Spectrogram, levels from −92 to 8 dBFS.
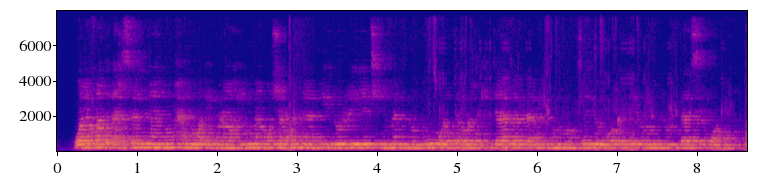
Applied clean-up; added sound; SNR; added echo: neural separator model SepFormer DNS4.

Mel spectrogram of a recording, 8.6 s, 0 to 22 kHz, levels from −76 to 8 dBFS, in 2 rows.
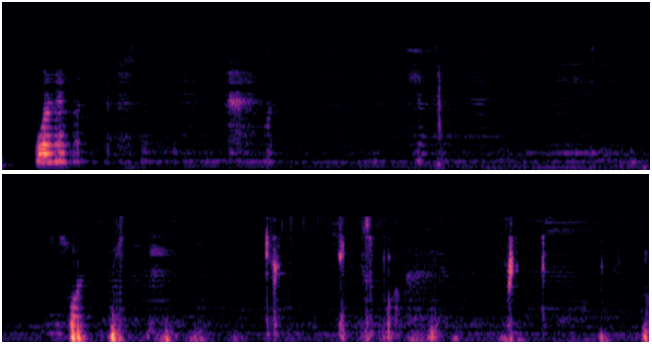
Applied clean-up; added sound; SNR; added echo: neural mask model DeepFilterNet 3.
